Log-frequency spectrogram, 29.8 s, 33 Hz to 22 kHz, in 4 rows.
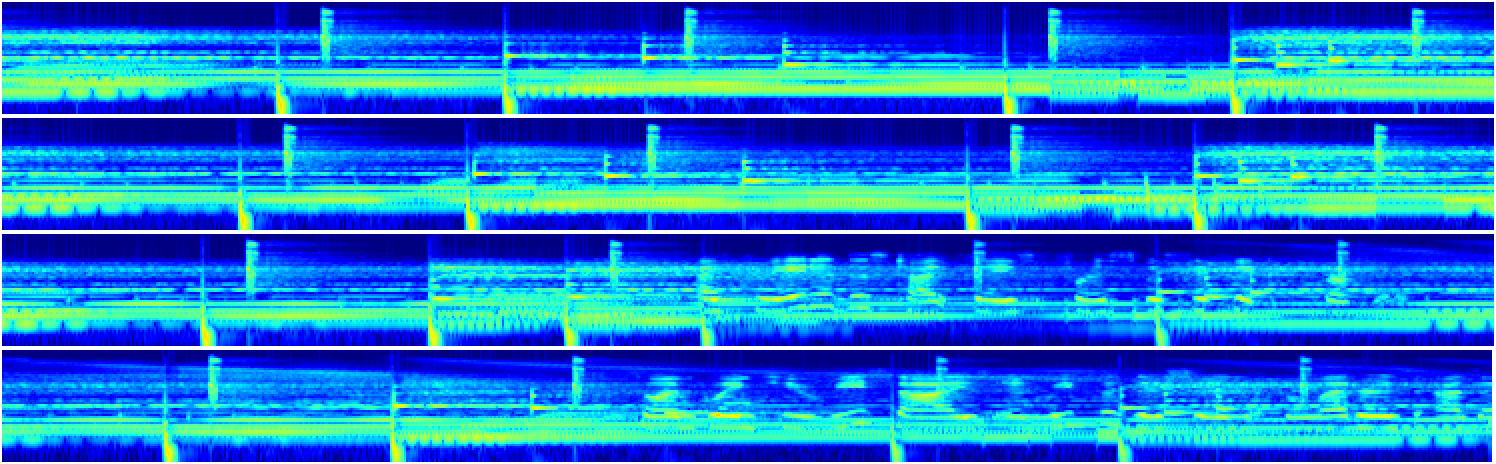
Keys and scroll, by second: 0.7 space, 10.8 space, 12.8 5, 14.0 7, 15.0 6, 15.2 5, 20.3 Right, 21.2 Right, 24.4 1, 24.8 2, 26.9 ctrl+z, 28.2 1, 28.3 2.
